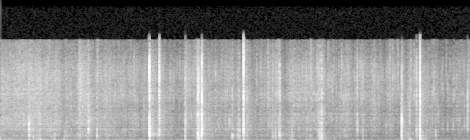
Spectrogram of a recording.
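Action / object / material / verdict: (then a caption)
scrape / plastic bubble wrap sheet / plastic / none. Fingertips pinch, pop and crinkle a clear plastic bubble wrap sheet with small bubbles. Sharp, bright pops and snaps stand out over a steady crackling, crinkling hiss, and each pop dies away almost instantly.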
